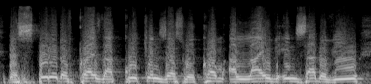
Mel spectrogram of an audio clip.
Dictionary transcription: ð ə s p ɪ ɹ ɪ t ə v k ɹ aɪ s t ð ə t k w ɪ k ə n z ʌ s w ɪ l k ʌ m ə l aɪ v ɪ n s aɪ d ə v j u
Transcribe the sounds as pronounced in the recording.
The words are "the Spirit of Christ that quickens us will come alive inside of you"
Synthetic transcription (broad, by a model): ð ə s p ɪ ɹ ɪ t ə v k ɹ aɪ s t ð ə t k w ɪ k ə n z ʌ s w ɪ l k ʌ m ə l aɪ v ɪ n s aɪ d ə v j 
